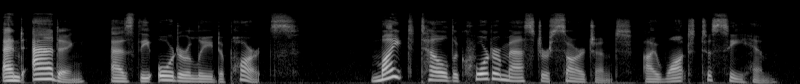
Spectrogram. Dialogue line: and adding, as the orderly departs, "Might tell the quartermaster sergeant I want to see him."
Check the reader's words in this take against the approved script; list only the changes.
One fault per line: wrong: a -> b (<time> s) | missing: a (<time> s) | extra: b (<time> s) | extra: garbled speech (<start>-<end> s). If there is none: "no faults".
no faults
